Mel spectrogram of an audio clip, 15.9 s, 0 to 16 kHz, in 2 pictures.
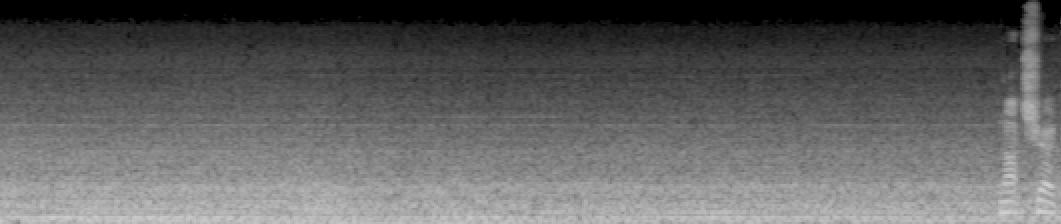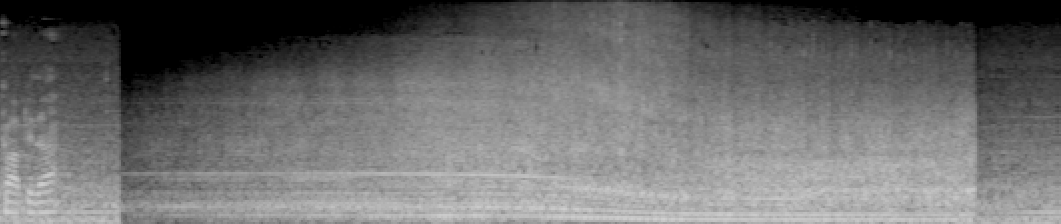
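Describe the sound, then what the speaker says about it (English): A simulated P-47 D30 Thunderbolt radial engine drones steadily in flight in DCS, a loud continuous propeller roar that briefly cuts out and returns with a rising then falling pitch sweep; a short radio voice speaks over it. "the P-47 has the best sound of any plane in IL-2, and now I can say that in DCS, it has the best sound"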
